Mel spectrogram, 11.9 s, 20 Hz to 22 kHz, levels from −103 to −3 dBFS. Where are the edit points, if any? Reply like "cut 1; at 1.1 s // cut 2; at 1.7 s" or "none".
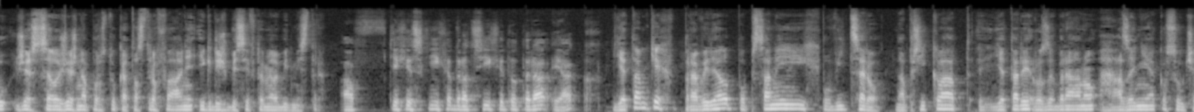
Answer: none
